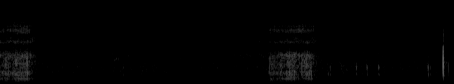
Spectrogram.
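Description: Two breathy snoring noises about two and a half seconds apart, quiet in between, in a dog asleep.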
